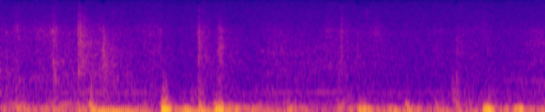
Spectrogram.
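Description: Irregular low thumps and a few short knocks, about a dozen in four seconds, over a faint steady hum.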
